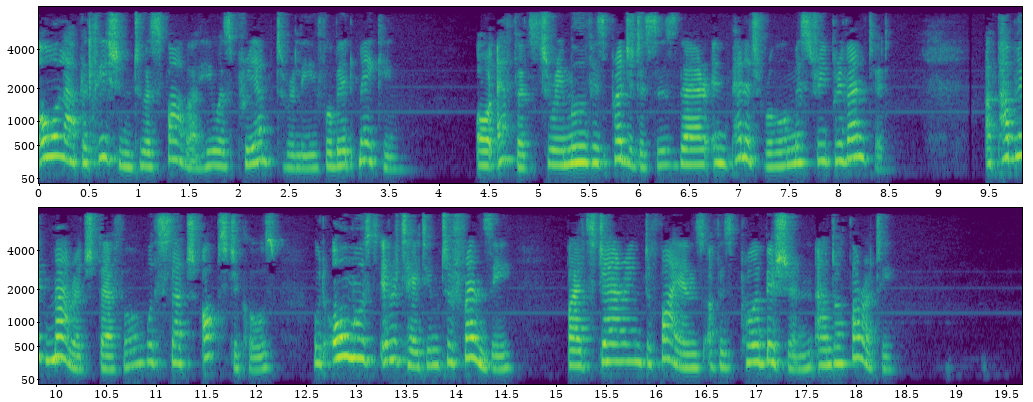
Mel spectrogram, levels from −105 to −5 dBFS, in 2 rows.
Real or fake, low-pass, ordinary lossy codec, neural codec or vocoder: real; 7.2 kHz; MP3, 48 kbps; none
